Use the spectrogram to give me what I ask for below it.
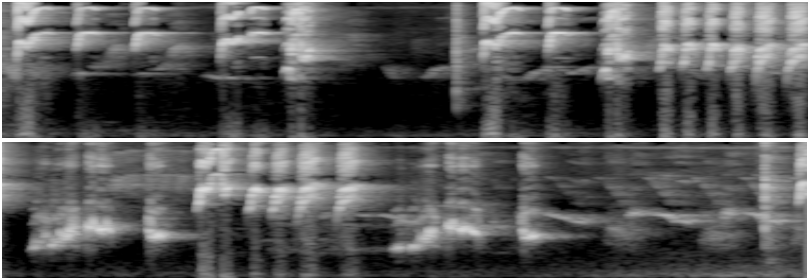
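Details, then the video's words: Provoking song of a white-rumped shama aimed at rival birds: rapid high chattering and sharp chips alternate with rich lower whistled notes, delivered in dense varied phrases with a brief pause after the opening. "pancingan muraibatu gacor bikin murai lawan dengar AUTO EMOSI TINGGI |pancingan murai |shama bird"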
